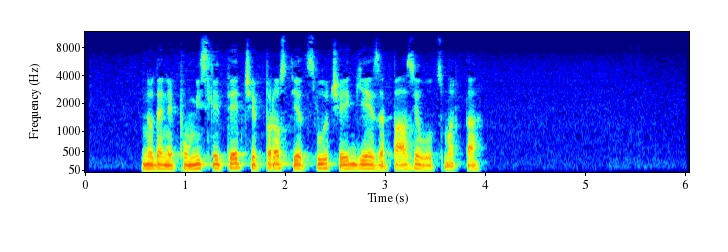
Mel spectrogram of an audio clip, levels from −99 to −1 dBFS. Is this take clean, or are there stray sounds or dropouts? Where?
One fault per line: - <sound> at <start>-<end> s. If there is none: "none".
none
